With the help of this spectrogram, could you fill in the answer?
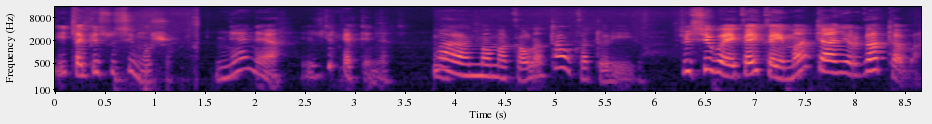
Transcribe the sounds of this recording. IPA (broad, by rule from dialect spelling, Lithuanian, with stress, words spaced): ɪ tɐɪp ɪ sʊˈsʲɪmʊʃʊ ˈnʲɛ nʲɛ ɪʃ ˈɡrʲiɛtʲɪnʲeːs mɐ mɐ ˈmɐ kɐlˠɐˈtɐʊkɐ tʊˈrʲeːjʊ ʋʲɪˈsʲɪ ʋɐɪˈkɐɪ kɐɪˈmɐt tʲɛn ɪr ˈɡɑːtɐʋɐ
